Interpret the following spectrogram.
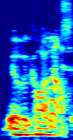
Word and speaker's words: Överkalix: So Överkalix, and you pronounced the name very good, actually. Överkalix, excellent, yeah.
